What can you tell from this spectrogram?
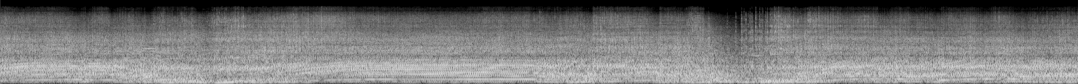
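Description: Demolition derby cars' engines revving hard over and over, each rev rising in pitch, holding and falling away, with a long rev in the middle, over a constant loud wash of engine noise.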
